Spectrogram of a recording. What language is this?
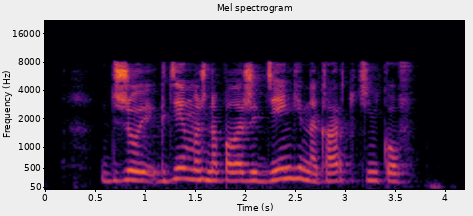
Russian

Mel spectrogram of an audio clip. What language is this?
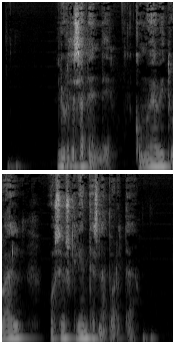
Galician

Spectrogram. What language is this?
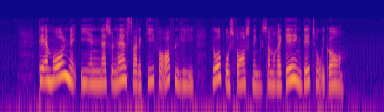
Danish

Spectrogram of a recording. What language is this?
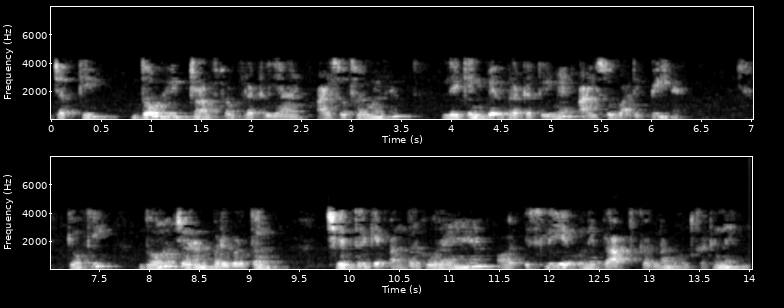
Hindi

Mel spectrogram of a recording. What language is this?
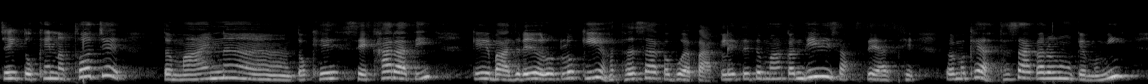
Sindhi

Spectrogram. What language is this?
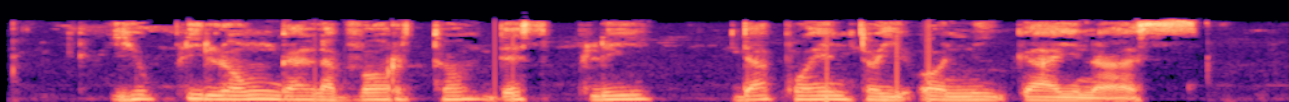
Esperanto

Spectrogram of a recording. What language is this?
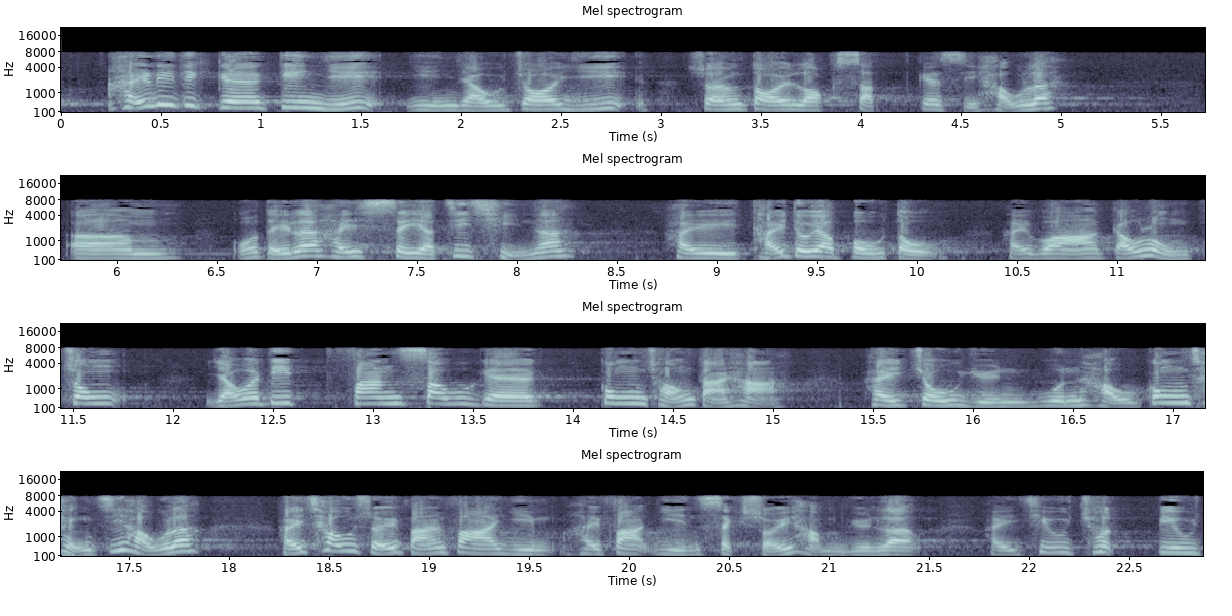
Cantonese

